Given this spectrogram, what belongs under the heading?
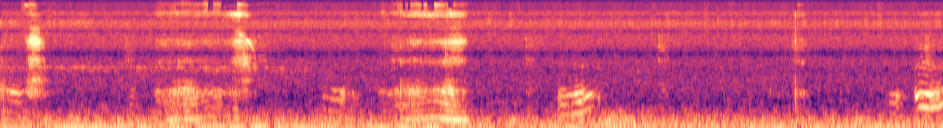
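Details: Soft, rough snoring from a sleeping baby, a few seconds apart, over a steady background hum; baby snoring during sleep.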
